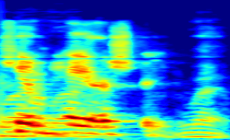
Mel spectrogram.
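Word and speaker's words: Chemhairstry: is kim hair street so it's like chemistry but kim hair street c-h-e-m-h-a-i-r-s-t-r-y dot com comparison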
